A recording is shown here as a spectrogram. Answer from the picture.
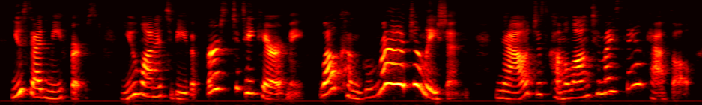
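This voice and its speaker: In a put-on character voice, a female-sounding speaker cackles at an extremely high pitch and a fairly slow pace. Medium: read story. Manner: cackling, bossy.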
